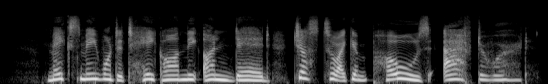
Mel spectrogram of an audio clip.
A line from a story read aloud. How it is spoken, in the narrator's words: Roscoe sighed dreamily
